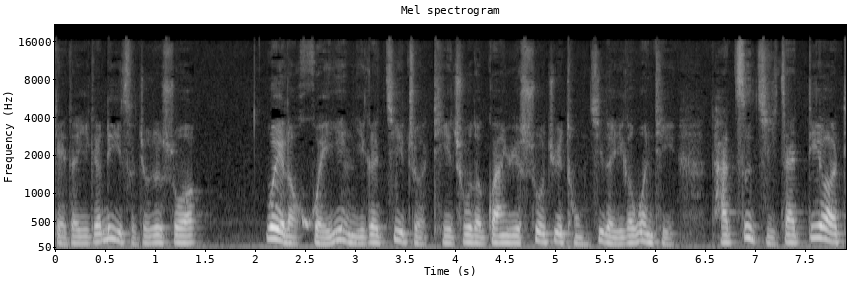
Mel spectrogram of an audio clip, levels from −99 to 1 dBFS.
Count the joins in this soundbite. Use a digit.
1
